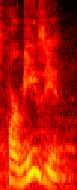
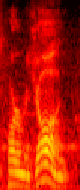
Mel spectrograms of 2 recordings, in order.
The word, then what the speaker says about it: parmesan: there it is and he's like oh that's parmesian I said no it's parmesan he's no it's parmesan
